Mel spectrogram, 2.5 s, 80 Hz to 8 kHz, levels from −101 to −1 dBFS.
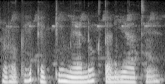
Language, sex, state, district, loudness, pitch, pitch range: Bengali, female, Assam, Hailakandi, -15 LUFS, 180 Hz, 165-195 Hz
